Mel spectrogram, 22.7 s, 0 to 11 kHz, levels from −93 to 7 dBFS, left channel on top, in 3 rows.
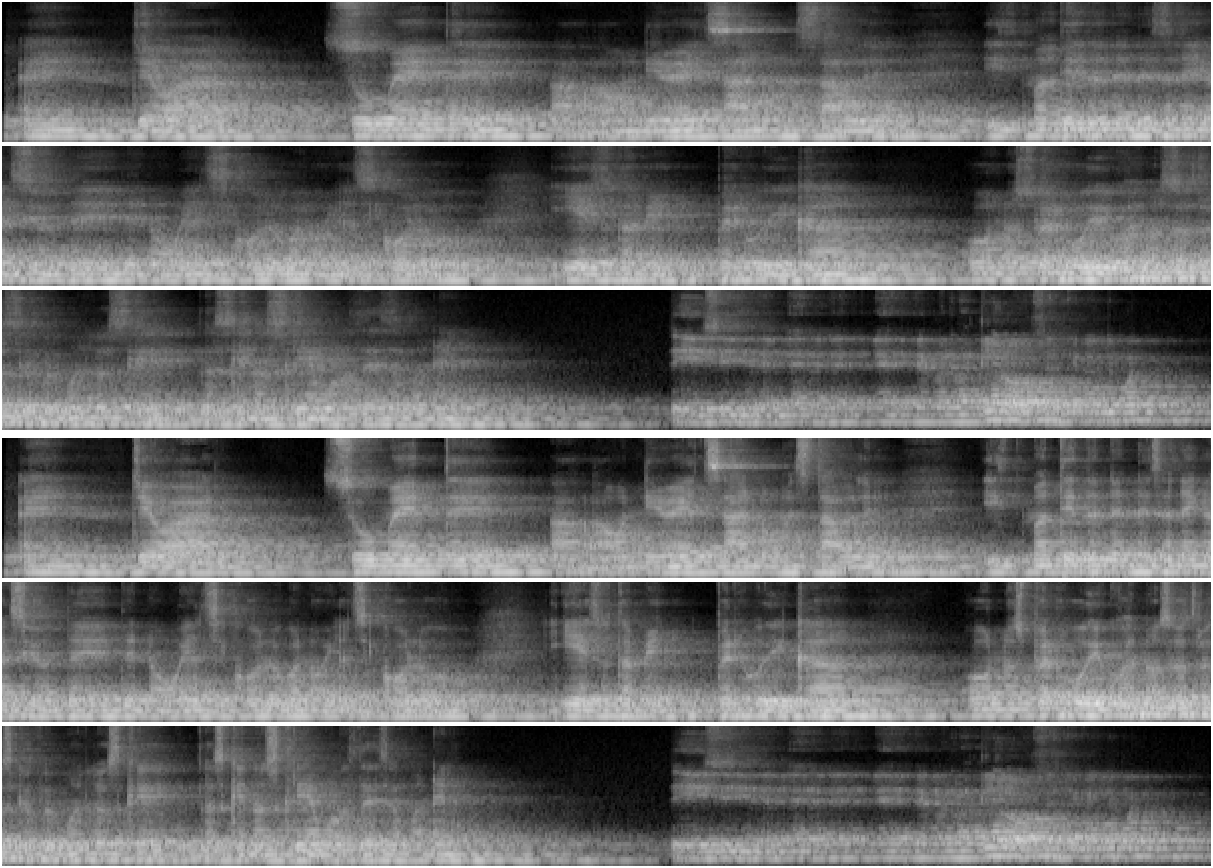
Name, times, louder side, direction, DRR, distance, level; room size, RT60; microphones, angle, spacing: voice 1, 0.1-1.4 2.0-3.1 3.4-13.2 13.6-18.0, equal, 75° right, 0 dB, 3.9 m, -19 dB
voice 2, 19.3-22.2, equal, 20° left, -4 dB, 5.2 m, -24 dB
21.5 x 15.0 x 8.7 m, 2.6 s
head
